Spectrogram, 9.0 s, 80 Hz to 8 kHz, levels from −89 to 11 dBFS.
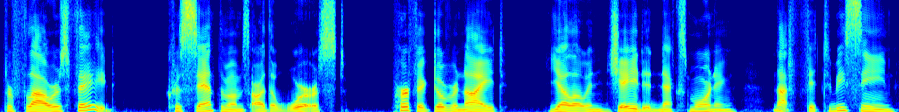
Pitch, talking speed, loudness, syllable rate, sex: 155 Hz, 125 wpm, -19 LUFS, 4.1 syllables/s, female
